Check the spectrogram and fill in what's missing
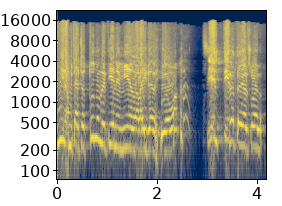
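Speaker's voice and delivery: hammed-up frightened mom telling him to get down; imitating an alarmed mother; scolding mother.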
